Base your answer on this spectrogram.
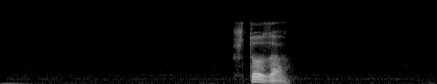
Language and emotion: Russian, neutral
